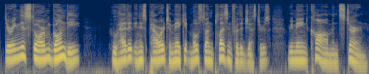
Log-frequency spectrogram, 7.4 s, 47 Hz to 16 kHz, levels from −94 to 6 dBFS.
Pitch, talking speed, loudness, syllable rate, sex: 135 Hz, 180 wpm, -17 LUFS, 4.8 syllables/s, male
